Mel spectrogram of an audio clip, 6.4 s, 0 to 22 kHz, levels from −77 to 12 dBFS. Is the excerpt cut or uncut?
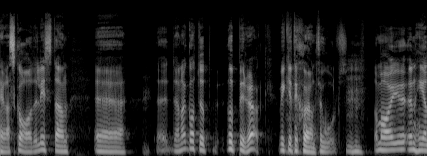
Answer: uncut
